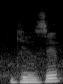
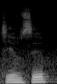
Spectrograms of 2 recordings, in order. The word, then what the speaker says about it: Giuseppe: Giuseppe or Giuseppe, you can pronounce in either way.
